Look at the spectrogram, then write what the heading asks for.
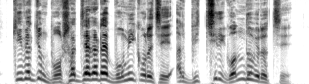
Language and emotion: Bengali, disgusted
